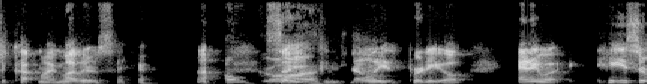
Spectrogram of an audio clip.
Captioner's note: laughs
